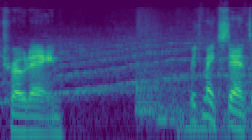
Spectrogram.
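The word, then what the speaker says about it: Trodain: I always call it Trojan, but it's actually pronounced Trodane, which makes sense.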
